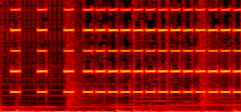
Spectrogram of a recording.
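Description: Cartoon time bomb's countdown timer beeping rapidly, about seven short high beeps a second: the bomb is about to go off. A faint sustained tone underneath rises slightly halfway through.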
